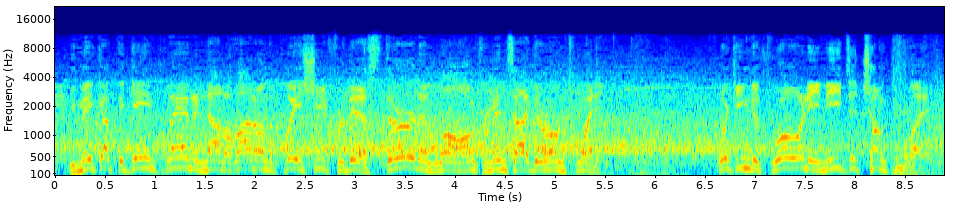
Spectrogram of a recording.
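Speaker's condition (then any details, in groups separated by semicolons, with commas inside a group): No condition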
